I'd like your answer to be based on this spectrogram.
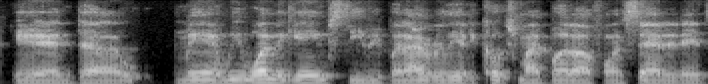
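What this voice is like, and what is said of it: Slightly hoarse voice. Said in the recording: “I am a little hoarse after the big game ... my voice is not where it usually is ... my lack of enthusiasm vocally”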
